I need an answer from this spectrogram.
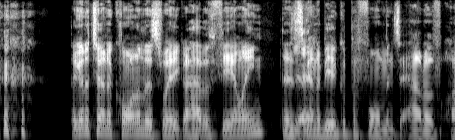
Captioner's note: laughing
